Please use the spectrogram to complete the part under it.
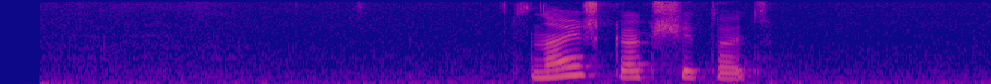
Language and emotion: Russian, neutral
